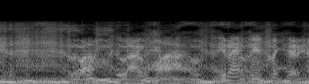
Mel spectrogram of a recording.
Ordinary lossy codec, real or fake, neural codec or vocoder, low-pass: none; fake; codec, 16 kHz, 0.5 kbps, FreqCodec, larger model; none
